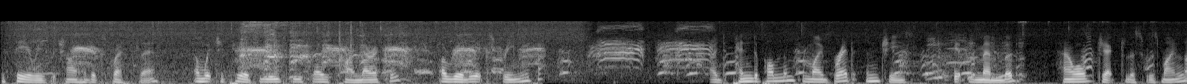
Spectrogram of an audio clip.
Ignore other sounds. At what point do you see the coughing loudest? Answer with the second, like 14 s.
3 s.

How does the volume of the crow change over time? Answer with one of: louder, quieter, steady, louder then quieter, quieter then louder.
louder.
